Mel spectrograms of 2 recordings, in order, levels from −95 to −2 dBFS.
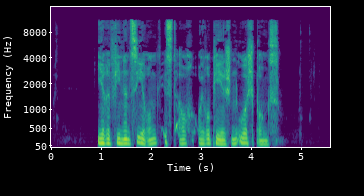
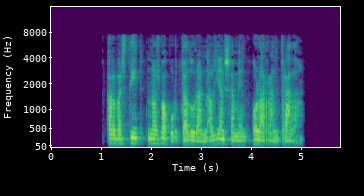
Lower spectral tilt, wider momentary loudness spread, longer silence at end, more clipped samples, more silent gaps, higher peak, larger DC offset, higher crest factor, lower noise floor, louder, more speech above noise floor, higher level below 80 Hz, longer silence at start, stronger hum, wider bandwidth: second, -4 dB/octave vs -5.5 dB/octave; first, 9 LU vs 5 LU; first, 1.05 s vs 0.75 s; neither; neither; about the same, -4 dBFS vs -2 dBFS; neither; about the same, 20 dB vs 20 dB; second, -83 dBFS vs under -90 dBFS; about the same, -22 LUFS vs -20 LUFS; second, 61 dB vs over 71 dB; first, -46 dBFS vs -58 dBFS; second, 0.95 s vs 1.15 s; neither; first, 11.5 kHz vs 7.8 kHz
